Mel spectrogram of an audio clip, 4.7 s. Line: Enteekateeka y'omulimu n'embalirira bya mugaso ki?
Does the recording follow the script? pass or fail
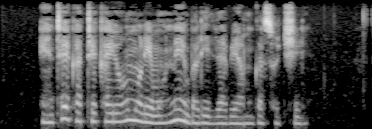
pass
